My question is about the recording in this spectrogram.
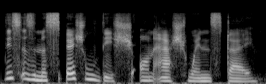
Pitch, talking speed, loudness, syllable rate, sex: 180 Hz, 180 wpm, -19 LUFS, 5.0 syllables/s, female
